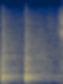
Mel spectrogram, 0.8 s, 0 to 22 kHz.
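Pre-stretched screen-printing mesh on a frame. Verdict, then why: Tight. A pre-stretched screen printing mesh screen is flicked by finger, giving short, plucked, twangy tones pitched near 277 Hz that ring briefly and die away. Two distinct flicks are heard, with a third starting at the very end. The mesh is super tight, so pushing on it cannot make a bulge, unlike a loose screen.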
